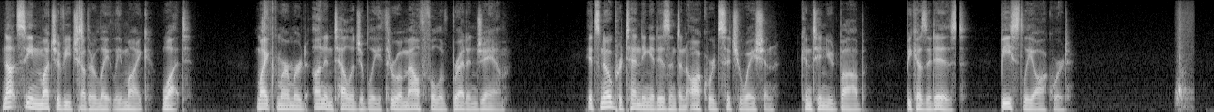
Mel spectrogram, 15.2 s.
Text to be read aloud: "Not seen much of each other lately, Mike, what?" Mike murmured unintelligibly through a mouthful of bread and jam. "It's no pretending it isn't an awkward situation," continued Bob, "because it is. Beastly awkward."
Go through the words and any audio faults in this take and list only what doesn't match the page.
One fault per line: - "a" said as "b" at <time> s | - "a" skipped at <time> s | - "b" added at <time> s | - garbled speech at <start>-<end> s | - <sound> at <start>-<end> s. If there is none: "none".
- dropout at 11.9-12.0 s
- whoosh at 14.7-14.9 s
